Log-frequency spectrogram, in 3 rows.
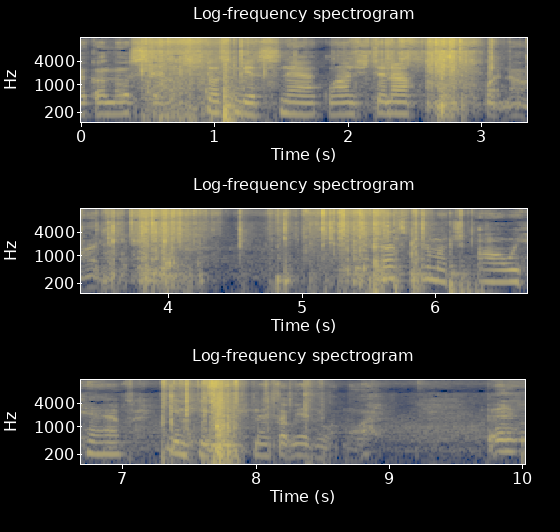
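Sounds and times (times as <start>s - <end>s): rustling and handling noise: 0.2s - 8.6s.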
